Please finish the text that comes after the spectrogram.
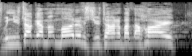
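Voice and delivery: ordinary talk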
